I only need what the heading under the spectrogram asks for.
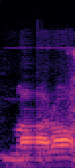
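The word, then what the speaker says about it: marrón: Marron. marron. Marron. The accent is Marron. on the last syllable, marron.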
